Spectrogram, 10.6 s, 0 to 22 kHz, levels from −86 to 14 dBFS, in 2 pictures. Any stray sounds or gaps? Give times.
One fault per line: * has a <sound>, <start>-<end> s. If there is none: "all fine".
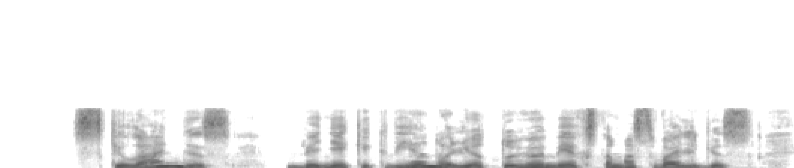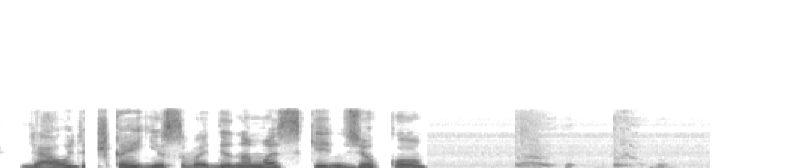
* has a dropout, 5.9-6.0 s
* has a cough, 8.7-9.8 s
